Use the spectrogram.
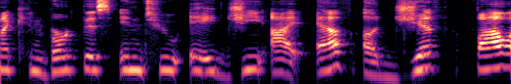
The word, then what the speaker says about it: GIF: convert this into a gif a gif file i know it sounds or looks like gif but it's actually pronounced jif who would have thought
